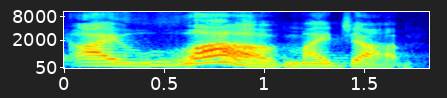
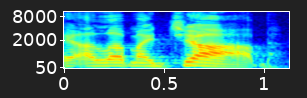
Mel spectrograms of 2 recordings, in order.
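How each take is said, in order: First: It sounds warm and enthusiastic. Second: It sounds negative and unconvinced. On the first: The speaker really likes the job. "do I like my job? Yeah" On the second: The speaker does not like the job at all. "definitely not"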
